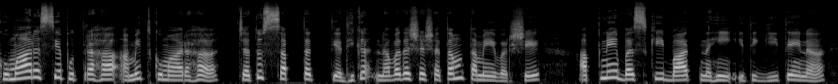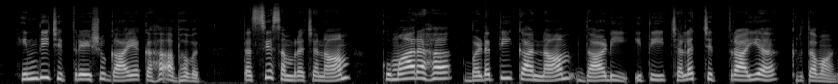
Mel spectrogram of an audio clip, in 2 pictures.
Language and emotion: Sanskrit, neutral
